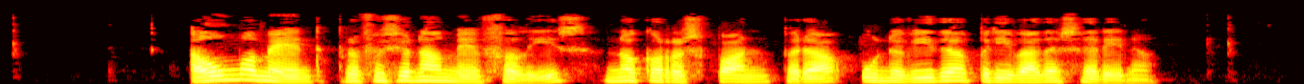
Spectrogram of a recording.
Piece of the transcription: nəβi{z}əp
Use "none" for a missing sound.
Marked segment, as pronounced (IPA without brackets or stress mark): ð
